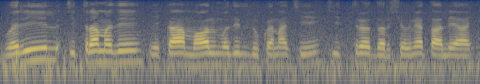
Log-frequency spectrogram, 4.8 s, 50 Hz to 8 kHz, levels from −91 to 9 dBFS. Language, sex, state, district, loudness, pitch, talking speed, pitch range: Marathi, male, Maharashtra, Pune, -18 LUFS, 160 Hz, 125 wpm, 150-165 Hz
